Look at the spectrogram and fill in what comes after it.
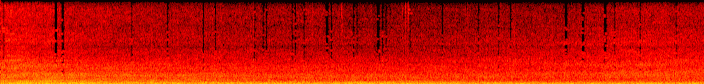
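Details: Loud, continuous roadway traffic roar during a walk with a black Labrador Retriever, with no barking or other animal sounds.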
